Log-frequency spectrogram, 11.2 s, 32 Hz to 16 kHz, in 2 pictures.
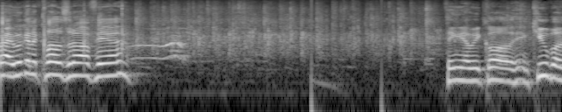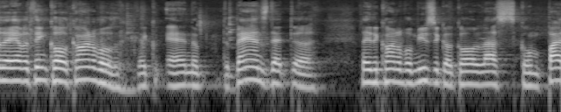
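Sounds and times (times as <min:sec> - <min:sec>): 
speech: 0:00.0 - 0:01.4, 0:04.5 - 0:11.2
audience applause after a live rumba number: 0:01.0 - 0:05.5.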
